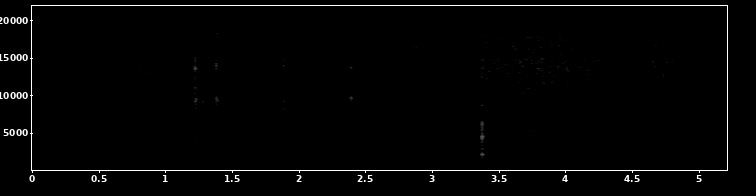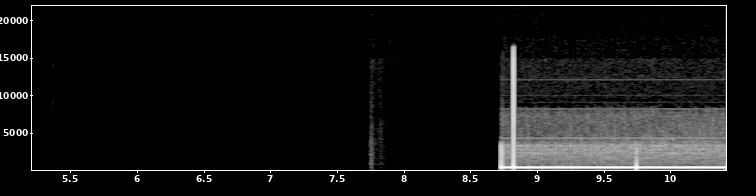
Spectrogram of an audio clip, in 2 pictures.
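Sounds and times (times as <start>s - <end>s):
telephone dial tone on a call attempt: 8.8s - 10.4s.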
